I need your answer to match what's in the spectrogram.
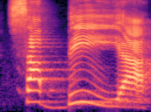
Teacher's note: sabia que vem do verbo saber é a penúltima sílaba que é a sílaba tônica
